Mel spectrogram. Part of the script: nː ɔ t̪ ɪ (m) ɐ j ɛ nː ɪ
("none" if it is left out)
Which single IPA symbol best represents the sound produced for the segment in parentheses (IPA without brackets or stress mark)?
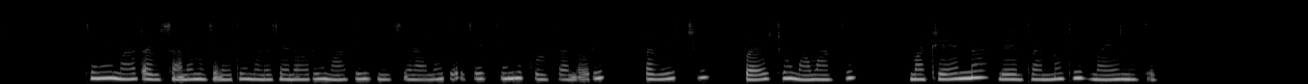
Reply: m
